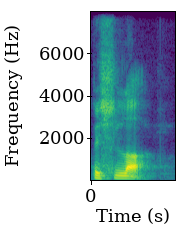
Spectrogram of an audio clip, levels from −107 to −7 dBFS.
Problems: none marked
